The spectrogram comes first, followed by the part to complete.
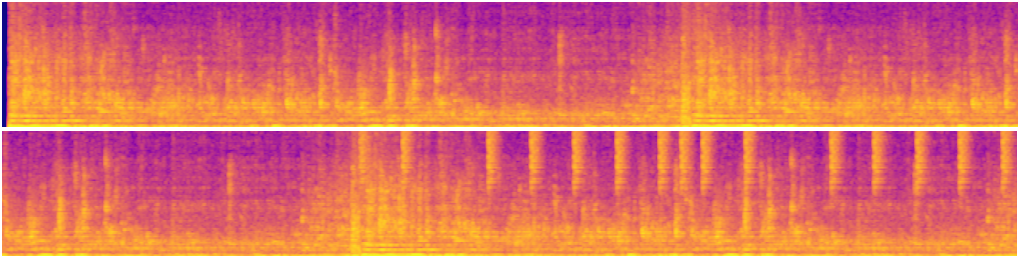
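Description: A toilet flush sampled and looped as the opening of a hip-hop type beat, repeating about every three and a half seconds over steady tones and a low bass layer. Rapid, fast high ticks come in about seven seconds in.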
